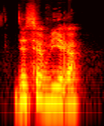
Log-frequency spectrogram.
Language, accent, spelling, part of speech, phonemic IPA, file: French, Canada, desservirais, verb, /de.sɛʁ.vi.ʁɛ/, LL-Q150 (fra)-desservirais.wav
- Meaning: first/second-person singular conditional of desservir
